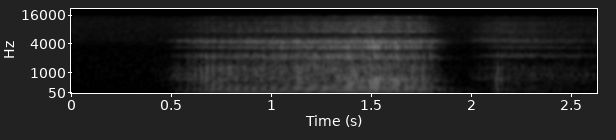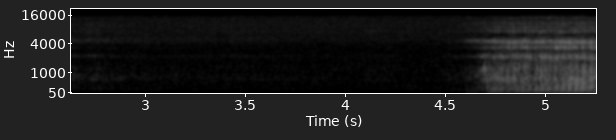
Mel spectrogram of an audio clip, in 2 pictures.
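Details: Very loud, rough, fluttering snores on breathing in, with a quiet pause between them, in a quiet room: snoring.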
